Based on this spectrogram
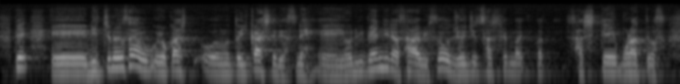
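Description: Here a man with a fairly high pitch talks very fast with ordinary pitch variation. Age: 40s. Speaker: company founder; presenter. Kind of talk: startup pitch. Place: hall. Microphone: lapel.

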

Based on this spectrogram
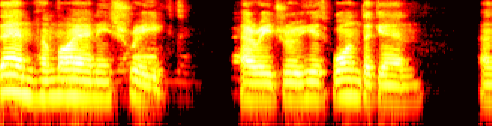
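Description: In an unforced reading voice, the speaker keeps a fairly even intonation over a quiet background.

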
